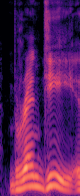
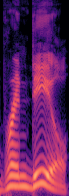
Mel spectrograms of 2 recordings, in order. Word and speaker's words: Brindille: The restaurant's name is, it's spelled B-R-I-N-D-I-L-L-E. Brendy is the French name, but I'm going to call it Brendil just because we're from Missouri.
